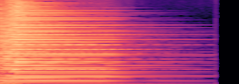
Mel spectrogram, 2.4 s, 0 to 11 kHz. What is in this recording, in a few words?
E 7th Suspended 4th, Guitar, Drop D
